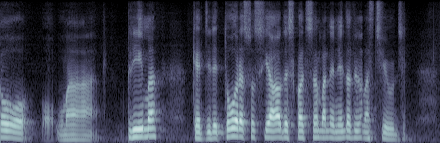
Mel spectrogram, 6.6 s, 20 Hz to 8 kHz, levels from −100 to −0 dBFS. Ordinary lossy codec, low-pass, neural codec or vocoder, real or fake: none; none; codec, 16 kHz, 0.8 kbps, ZipCodec; fake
